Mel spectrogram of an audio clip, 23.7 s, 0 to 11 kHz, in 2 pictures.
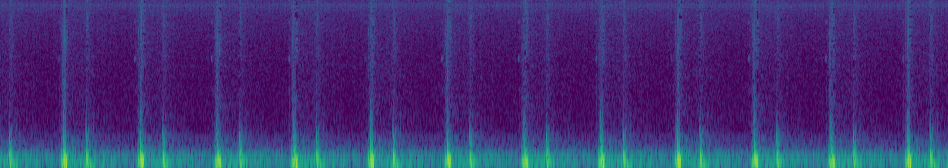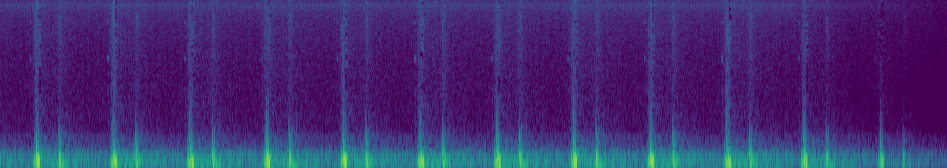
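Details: Steady, regular heartbeat at about 62 beats a minute, each beat a soft paired thump.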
